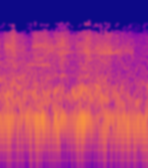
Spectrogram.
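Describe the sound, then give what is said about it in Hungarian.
Harley-Davidson motorcycles ride past in a long procession along the Lake Balaton shore at an international motorcycle rally. Their engines make a steady, loud, dense rumbling roar that runs without a break. “Több kilométer hosszan egymás után vonultak a motorosok a Balaton partján.”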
